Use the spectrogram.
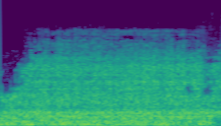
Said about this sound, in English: It's like, we'll wait for this train to go away.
